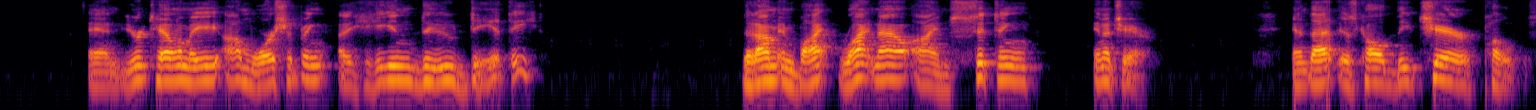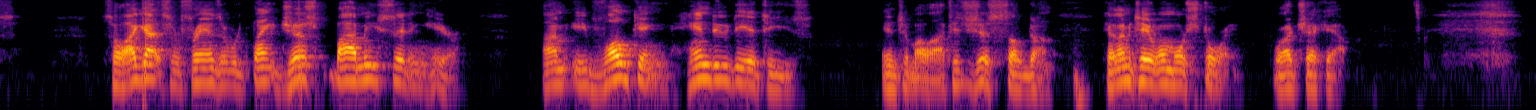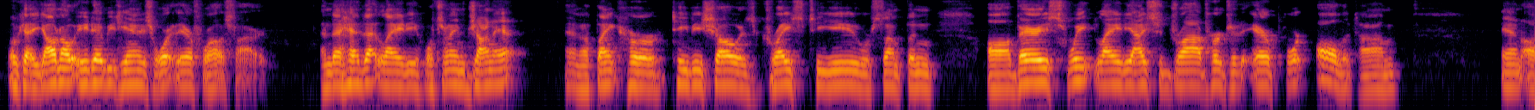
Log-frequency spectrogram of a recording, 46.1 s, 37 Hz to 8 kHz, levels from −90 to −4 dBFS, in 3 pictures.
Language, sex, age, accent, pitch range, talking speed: English, male, 60-79, American, 120-145 Hz, 145 wpm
